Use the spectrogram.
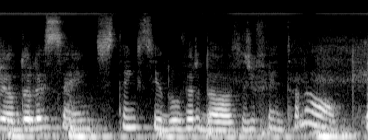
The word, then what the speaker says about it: fentanil: É fentanil ou fentanol? Porque o fentanil é um anestésico, né? É fentanil. A pronúncia, né? É quase ó.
